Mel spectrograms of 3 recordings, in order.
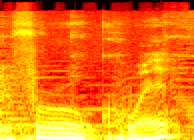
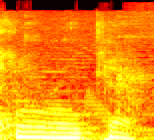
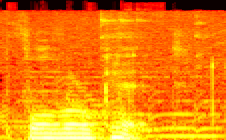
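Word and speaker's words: Foroqet: And for some reason, a lot of people pronounce it Foroquet. But it's easier to imagine if it was F-O-R-O-K-E-T. So it's like Foroquet. Okay, so how do you say it? It's Foroquet. Foroquet. Ket. Not quet.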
